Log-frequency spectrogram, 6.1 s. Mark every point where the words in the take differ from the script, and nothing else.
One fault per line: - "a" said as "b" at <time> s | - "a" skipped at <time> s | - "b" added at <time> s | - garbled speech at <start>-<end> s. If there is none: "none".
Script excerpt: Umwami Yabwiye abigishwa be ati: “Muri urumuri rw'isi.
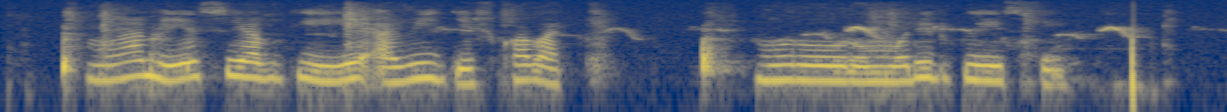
- "Yesu" added at 0.9 s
